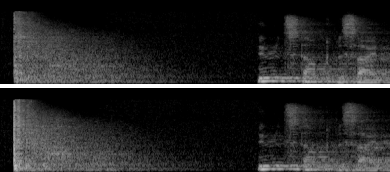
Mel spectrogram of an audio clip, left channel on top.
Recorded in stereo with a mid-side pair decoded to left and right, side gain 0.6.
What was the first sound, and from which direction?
A gunshot, 60° right.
